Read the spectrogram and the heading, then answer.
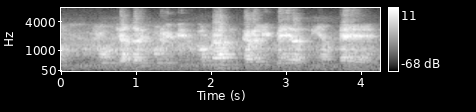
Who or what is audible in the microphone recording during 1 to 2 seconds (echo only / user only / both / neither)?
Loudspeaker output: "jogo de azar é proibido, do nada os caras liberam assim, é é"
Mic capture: echo only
